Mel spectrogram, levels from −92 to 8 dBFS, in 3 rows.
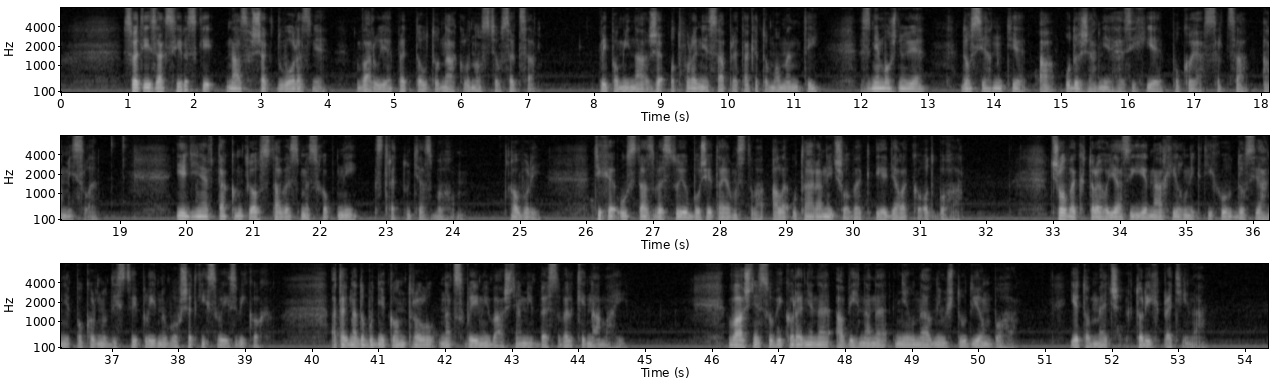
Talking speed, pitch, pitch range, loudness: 95 wpm, 80 Hz, 75-90 Hz, -35 LUFS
